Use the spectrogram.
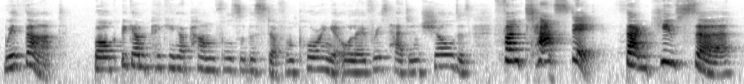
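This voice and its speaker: A woman's voice: on the high side, a little fast, few pauses, sharp tone. A woman narrating a children's storybook expressively and theatrically, as a primary school storytime reader. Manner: dramatic, theatrical.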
